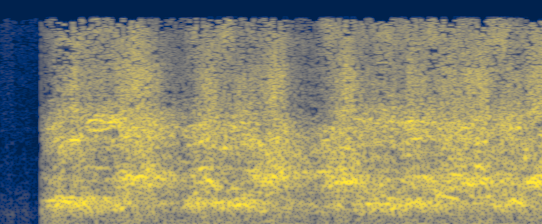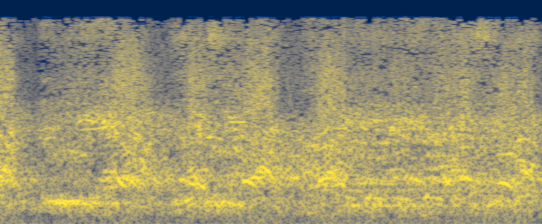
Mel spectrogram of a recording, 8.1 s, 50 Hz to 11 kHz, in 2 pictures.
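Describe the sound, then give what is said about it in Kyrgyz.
Demonstrators chant slogans outside the Russian consulate in Istanbul in protest at Moscow sending troops into Crimea. The loud massed voices rise and fall in rhythmic waves and hold without a break for the whole stretch. “8 мартта Стамбулдагы орус консулдугу астында Москванын Крымга аскер киргизгенине нааразылык билдиришти жана Түркия, өз агайындарыңа жардам бер, биз душманга каршы ийиндеш турабыз деп ураан чакырышты.”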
